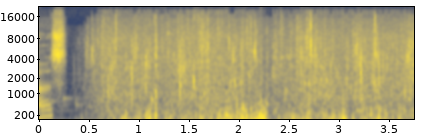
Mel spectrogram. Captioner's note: bubbling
